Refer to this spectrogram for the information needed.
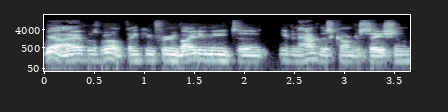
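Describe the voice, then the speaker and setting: A man speaks in a normal speaking voice at a moderate pace. His intonation stays fairly even. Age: 20s. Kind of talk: debate discussion.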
